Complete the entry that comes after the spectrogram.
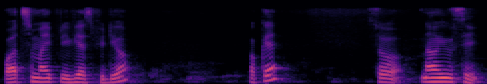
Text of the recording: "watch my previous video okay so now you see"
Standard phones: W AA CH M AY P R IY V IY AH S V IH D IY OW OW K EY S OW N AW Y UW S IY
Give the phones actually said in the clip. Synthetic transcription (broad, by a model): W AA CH M AY P R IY B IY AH S B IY D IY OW OW K EY S OW N AW Y UW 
